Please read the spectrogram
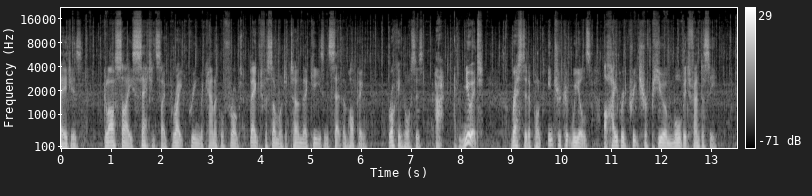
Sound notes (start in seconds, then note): none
